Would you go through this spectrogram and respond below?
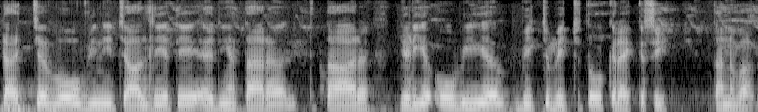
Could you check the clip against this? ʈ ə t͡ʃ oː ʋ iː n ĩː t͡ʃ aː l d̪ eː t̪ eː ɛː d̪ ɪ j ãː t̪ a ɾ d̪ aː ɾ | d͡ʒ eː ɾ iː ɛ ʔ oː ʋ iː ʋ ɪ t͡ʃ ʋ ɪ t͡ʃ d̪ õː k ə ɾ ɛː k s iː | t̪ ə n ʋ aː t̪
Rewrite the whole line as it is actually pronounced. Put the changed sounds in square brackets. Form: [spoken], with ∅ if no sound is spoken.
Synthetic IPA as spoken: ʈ ə t͡ʃ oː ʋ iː n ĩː t͡ʃ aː l d̪ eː t̪ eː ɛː d̪ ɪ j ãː t̪ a ɾ [t̪] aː ɾ | d͡ʒ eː [ɽ] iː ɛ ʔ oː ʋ iː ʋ ɪ t͡ʃ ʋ ɪ t͡ʃ [t̪] õː k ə ɾ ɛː k s iː | t̪ ə n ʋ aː [d̪]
